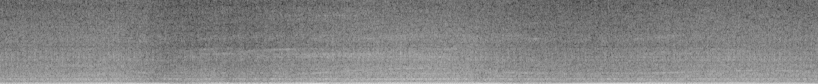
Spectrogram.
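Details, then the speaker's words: Ford RS Cosworth barn find after new timing belt and water pump, warming up: steady, even low idle with no tapping or hunting; normal idle. "how much nicer does that sound now you've got no tapping at all and there's no hunting or messing around with it"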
